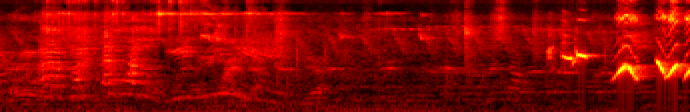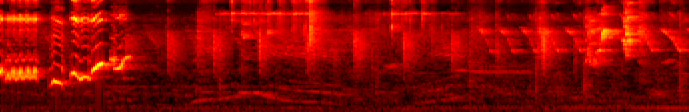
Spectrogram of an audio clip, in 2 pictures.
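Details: White-rumped shama delivering one loud burst of quick, varied whistled notes lasting about two seconds, rising and falling sharply, set against faint continuous chirping and a low hum.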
